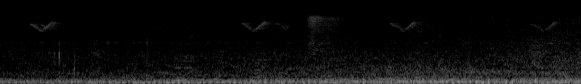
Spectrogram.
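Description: Outdoor ambience: a steady low rumble that grows slightly louder toward the end, with a bird repeating a short dipping whistle four times, about every second and a half.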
